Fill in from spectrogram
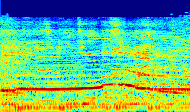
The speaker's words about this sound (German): Ja, das Narrenvolk jubelt und hat sich ordentlich herausgeputzt.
